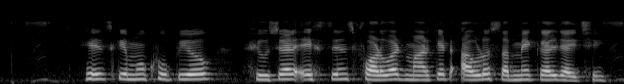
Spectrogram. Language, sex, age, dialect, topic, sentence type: Magahi, female, 31-35, Western, banking, statement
